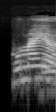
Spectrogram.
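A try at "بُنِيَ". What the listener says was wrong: kasrah. Di kasrah sebelum akhir.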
